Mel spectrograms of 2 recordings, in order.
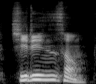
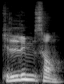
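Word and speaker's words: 吉林省: 지린성, 여기 우리나라 이제 중국 동포들이 아주 많이 살고 있습니다. 장춘, 한번 가봤습니다. 이쪽에 길림성 뭐 이렇게 되어 있죠. 발음은 지린성입니다.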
